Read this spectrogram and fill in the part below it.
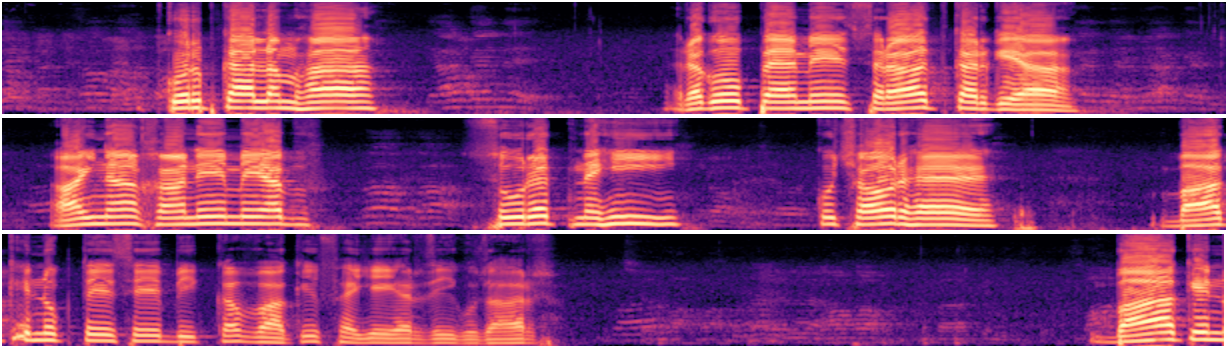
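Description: A man speaks loudly and with emphasis into a microphone, close and amplified.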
